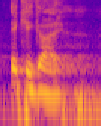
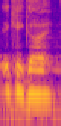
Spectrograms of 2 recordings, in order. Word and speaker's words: ikigai: where I came across a key guy and it's pronounced like an icky guy a key guy but it's basically the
